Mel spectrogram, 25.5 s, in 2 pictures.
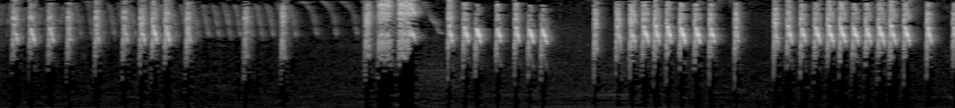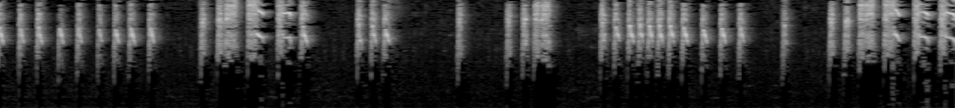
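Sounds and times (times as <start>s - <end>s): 
Grey-cheeked bulbul chattering: 0.0s - 25.4s.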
